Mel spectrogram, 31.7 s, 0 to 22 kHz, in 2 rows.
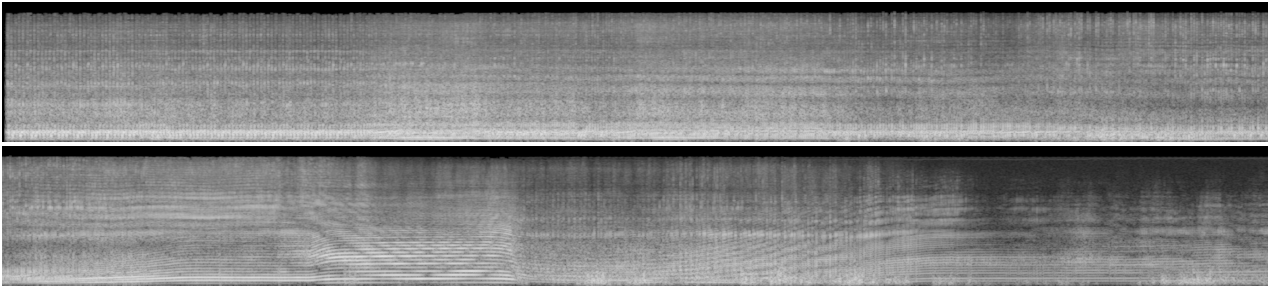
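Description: DLE 111 twin-cylinder two-stroke gas engine of a 1/3-scale clipped-wing Cub model airplane, running steadily at low throttle, then opened up with a rising pitch for the takeoff run. About two thirds of the way in the pitch drops suddenly and keeps falling as the sound fades while the plane climbs away.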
